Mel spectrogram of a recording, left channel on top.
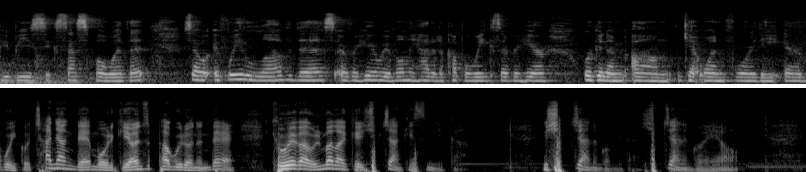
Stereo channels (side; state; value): both; different; correlation 0.01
